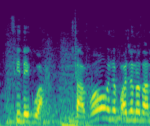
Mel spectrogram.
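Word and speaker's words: fideuà: Deixa eu falar a pronúncia correta, como é que é? Fideuá. Fideuá.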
